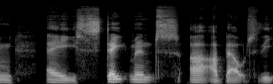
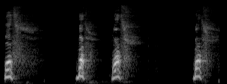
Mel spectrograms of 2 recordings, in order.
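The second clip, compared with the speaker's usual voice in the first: dog barking. Acted. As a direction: bark like an excited little dog. Dog detective barking outside.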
